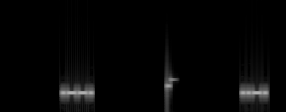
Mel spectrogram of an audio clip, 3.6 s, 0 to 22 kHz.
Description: Morse code, heard as a keyed tone, about 36 wpm, 700 Hz. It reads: P F
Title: Single Character (Letter:Number:Punctuation:Prosign) Alt 35wpm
